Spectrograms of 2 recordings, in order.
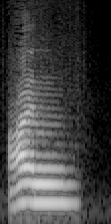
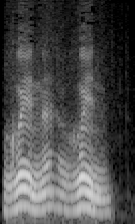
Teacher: ini bukan huruf ain, ini huruf ghin. Ghin. Ada getaran.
